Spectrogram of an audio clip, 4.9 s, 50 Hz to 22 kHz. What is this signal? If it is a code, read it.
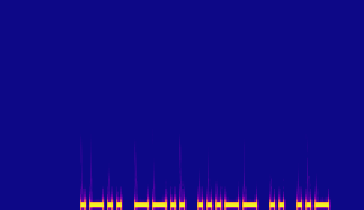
Morse code, heard as a keyed tone, about 20 wpm, 700 Hz. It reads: LZ3IU
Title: DXCC-100 Call Signs - 5 Characters - 20wpm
